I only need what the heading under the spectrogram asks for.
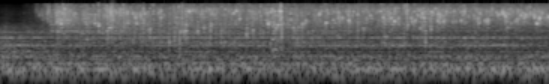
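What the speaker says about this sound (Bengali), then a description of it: "এখন এই আলুটাকে একটু ভেজে নেব" Potato pieces fry in a pan with dried red chillies, a bay leaf and salt, giving a steady, dense sizzle that holds evenly throughout, close and fairly loud, with no one talking.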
